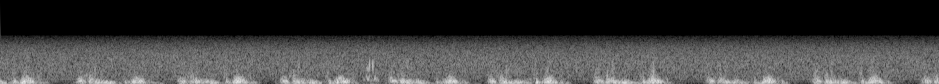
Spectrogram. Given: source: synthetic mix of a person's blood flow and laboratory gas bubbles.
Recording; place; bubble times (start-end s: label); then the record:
Doppler ultrasound of blood flow; precordium
3.62-3.79 s: bubbles
From the record:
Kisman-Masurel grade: 113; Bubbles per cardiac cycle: 1 to 2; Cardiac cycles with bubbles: 1 to 10%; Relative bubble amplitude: loud (0.450 to 0.775); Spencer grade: 1 (occasional bubble signal discernible with the cardiac motion signal, with majority of cardiac periods free of bubbles); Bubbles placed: anywhere in the cardiac cycle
